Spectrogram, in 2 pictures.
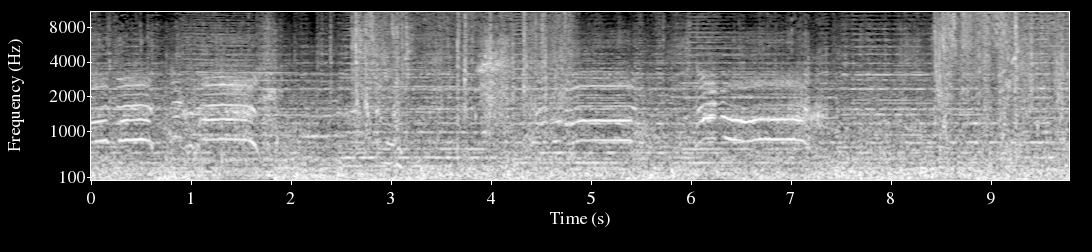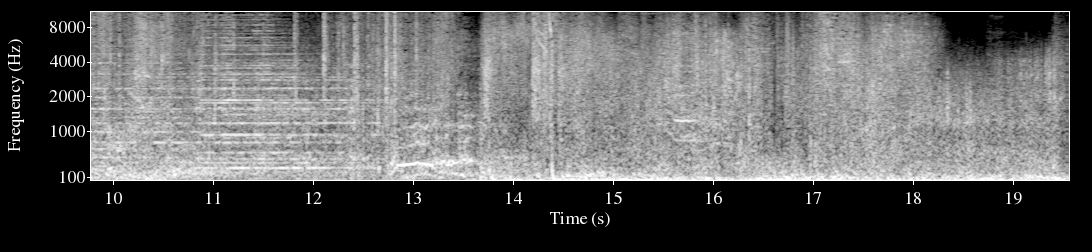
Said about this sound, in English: this is the explosion from Helm's Deep in The Lord of the Rings, The Two Towers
